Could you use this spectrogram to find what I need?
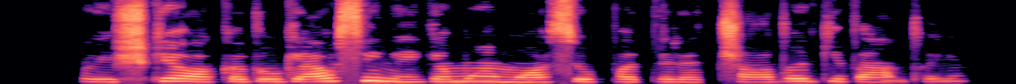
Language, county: Lithuanian, Alytus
